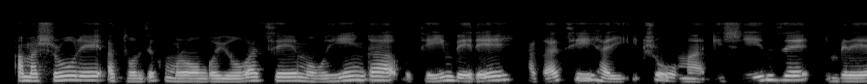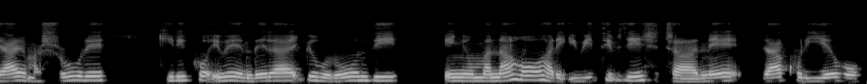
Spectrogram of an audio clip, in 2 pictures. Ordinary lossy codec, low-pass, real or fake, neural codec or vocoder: MP3, 64 kbps; 7.2 kHz; real; none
